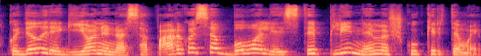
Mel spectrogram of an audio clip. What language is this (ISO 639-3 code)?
lit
